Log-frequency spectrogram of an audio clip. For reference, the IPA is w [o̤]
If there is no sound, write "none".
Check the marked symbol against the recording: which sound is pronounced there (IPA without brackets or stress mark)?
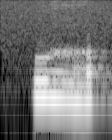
o̤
